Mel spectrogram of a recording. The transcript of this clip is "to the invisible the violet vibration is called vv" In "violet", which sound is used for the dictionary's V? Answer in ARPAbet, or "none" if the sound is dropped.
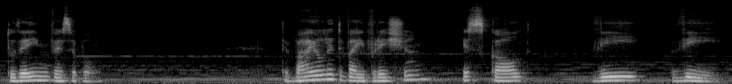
V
